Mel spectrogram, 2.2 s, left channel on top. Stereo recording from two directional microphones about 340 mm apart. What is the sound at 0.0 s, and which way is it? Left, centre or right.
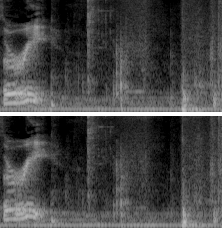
Speech, centre.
